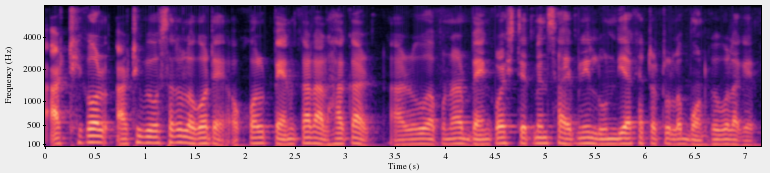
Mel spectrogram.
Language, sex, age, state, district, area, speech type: Assamese, male, 30-45, Assam, Charaideo, urban, spontaneous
